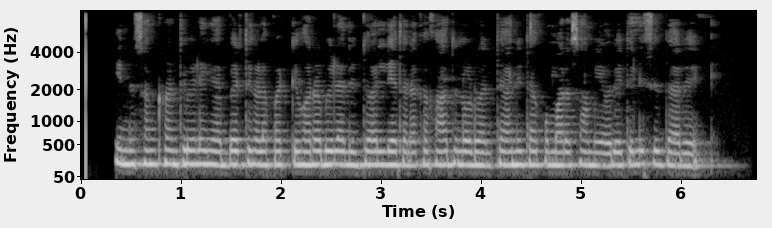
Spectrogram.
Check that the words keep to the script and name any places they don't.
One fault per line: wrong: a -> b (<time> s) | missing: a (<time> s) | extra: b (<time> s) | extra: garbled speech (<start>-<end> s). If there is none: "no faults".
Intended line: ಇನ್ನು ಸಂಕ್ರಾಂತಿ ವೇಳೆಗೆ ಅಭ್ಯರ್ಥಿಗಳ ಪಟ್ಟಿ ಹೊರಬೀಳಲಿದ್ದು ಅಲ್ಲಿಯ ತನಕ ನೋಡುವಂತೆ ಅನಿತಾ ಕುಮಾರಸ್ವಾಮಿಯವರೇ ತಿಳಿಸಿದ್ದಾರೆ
extra: ಕಾದು (3.5 s)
